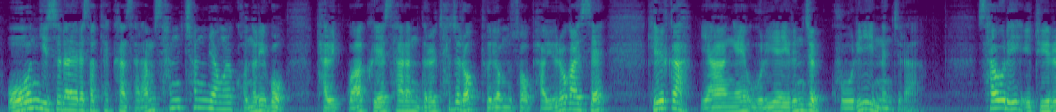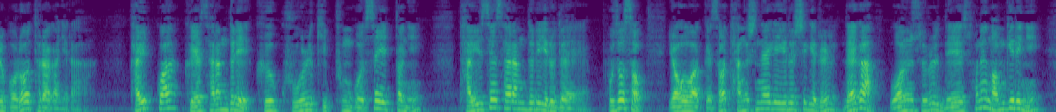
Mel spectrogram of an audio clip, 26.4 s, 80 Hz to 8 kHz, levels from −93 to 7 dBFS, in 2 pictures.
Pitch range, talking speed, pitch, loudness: 120-175 Hz, 285 characters per minute, 145 Hz, -22 LUFS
